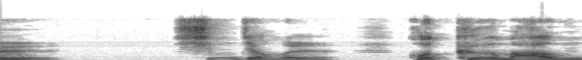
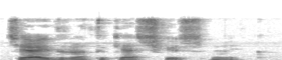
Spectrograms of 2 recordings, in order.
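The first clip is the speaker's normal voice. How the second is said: much softer, pressing plea to God; hushed pleading prayer; 4 semitones lower, 9 dB quieter than usual. Retold or imitated. Father with cancer pleading with God for his children, hushed. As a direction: pray it low and urgent, almost to yourself. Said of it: "늘 기도했습니다".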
